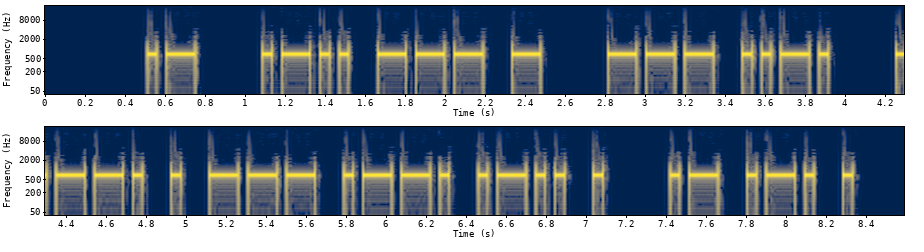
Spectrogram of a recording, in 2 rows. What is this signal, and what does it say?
Morse code, heard as a keyed tone, about 25 wpm, 700 Hz. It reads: A LOT OF PEOPLE ARE
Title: Sets of 5 Words 25wpm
